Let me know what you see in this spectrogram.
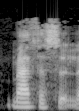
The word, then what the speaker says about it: Matheson: Matheson. That's how you say it.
